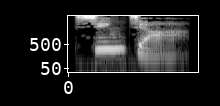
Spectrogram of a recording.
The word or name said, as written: xinjia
